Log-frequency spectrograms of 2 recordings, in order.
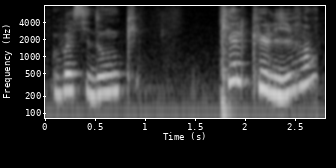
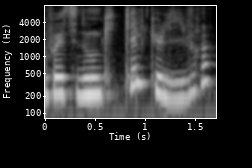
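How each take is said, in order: First: Said in the usual way. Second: Restarted intro. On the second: Shown as a demonstration. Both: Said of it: "Je disais donc".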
